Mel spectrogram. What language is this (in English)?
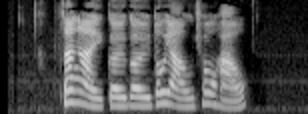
Cantonese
